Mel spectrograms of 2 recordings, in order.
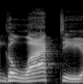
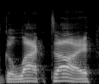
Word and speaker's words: Galacti: Perhaps the weirdest card in the season is the last one, Zombie Galacti. Apparently, that's how you pronounce it. I would have thought it was Galactus.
